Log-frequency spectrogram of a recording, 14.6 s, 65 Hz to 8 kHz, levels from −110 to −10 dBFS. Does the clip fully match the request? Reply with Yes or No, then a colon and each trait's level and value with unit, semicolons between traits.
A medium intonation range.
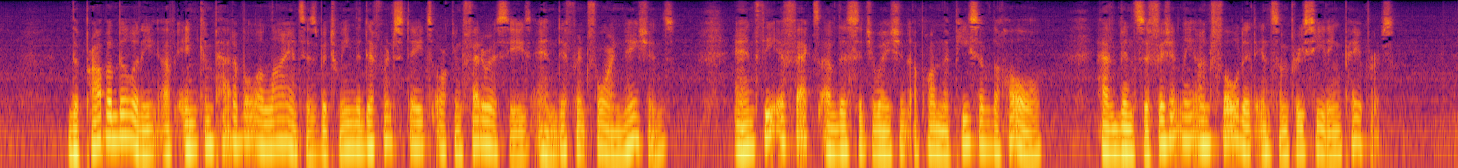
Yes: average, 4.3 semitones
